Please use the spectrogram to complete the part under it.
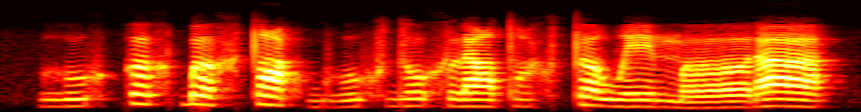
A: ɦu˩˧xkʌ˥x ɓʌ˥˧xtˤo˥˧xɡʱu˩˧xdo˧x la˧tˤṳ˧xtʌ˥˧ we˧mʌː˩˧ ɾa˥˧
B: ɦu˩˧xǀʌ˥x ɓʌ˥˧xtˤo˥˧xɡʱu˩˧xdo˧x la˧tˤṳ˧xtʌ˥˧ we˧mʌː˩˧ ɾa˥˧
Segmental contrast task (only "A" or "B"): A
